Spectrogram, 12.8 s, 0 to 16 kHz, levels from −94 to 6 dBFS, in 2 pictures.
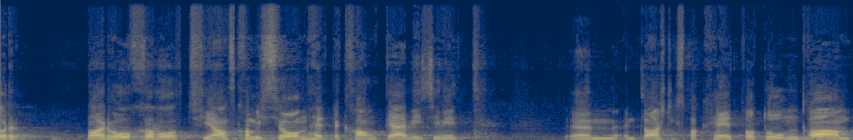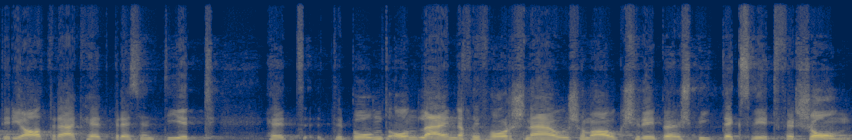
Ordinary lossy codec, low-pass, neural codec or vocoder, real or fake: Opus, 32 kbps; 14.4 kHz; none; real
